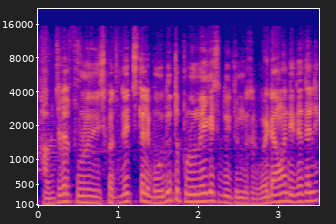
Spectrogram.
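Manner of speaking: very low, soft, cheeky delivery.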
